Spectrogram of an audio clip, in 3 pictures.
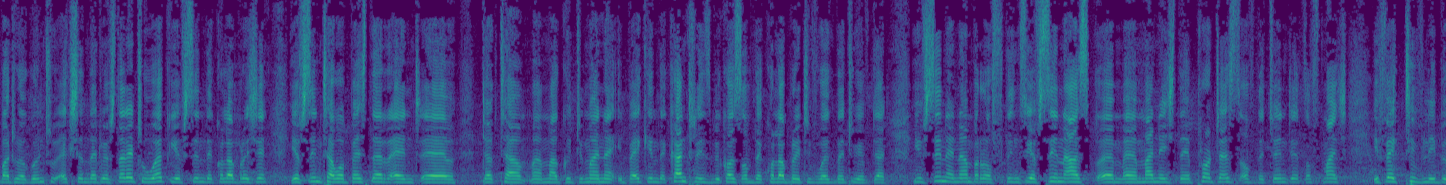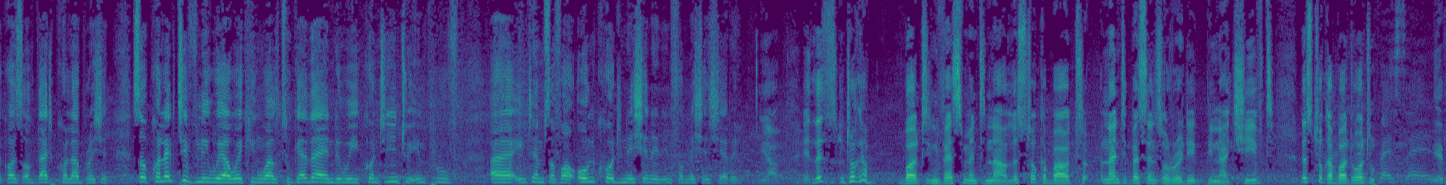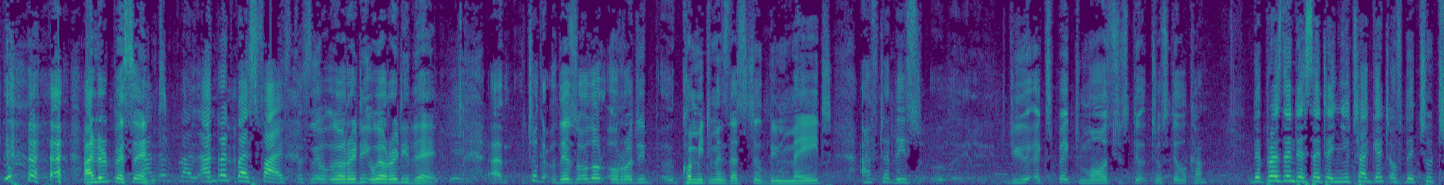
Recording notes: On the sidelines of the 5th South Africa Investment Conference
